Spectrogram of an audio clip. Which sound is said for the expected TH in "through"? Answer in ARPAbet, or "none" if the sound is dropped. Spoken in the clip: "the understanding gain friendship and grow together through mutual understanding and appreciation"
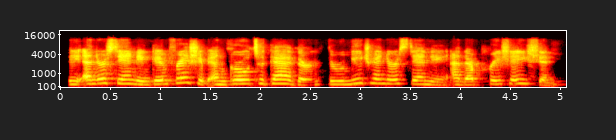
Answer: TH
